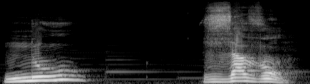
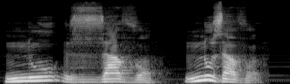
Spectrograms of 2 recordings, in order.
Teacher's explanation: On ne prononce pas le S final et on fait la liaison entre nous et avons.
